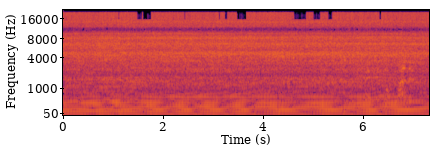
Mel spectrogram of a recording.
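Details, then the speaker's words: 2021 SSR 125 pit bike, single cylinder, new Lifan 125 cylinder head, after adjusting the extremely loose intake and exhaust valves: even, steady thrum with no tapping or knock; not the crankshaft, idles cleanly and has power. "Now the bike runs so good. So thankfully, it's not the crankshaft. It's not the crankshaft. There's no more knocking, and the bike actually sounds like it has power."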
